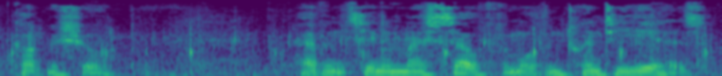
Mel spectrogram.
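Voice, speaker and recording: An actor playing a solid, virtuous English diplomat who speaks politely and formally, with an English accent. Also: male voice, mid-range voice, flat delivery, normal speed, vocal fry, background noise, lightly acted. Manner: polite, hesitant, formal phrasing. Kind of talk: BBC radio drama acting.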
